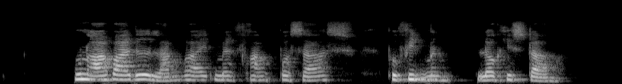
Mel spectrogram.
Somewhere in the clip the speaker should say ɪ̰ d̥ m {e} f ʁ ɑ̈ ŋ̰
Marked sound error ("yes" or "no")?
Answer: no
